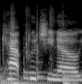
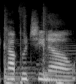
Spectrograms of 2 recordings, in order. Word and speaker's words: cappuccino: You want to order a large cappuccino, but you accidentally stress the wrong syllable in cappuccino. Instead of saying cappuccino, you say cappuccino, and the barista looks puzzled.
